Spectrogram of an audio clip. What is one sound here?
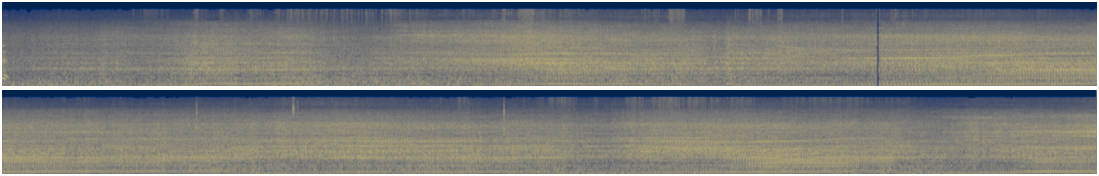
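A motorcycle engine hums steadily, rising and falling in pitch as it speeds up and slows down.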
